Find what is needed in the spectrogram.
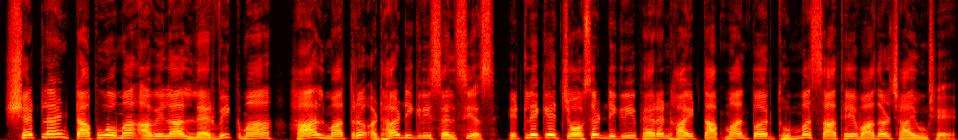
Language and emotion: Gujarati, neutral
